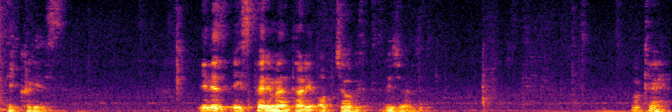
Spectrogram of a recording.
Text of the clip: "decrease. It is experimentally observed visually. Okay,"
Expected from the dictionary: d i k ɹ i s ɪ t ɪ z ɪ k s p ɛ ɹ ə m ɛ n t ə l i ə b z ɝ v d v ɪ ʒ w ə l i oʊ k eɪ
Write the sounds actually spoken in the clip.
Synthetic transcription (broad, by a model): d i k ɹ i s ɪ t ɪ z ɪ k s p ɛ ɹ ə m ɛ n t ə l i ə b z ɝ b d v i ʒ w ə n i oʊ k eɪ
